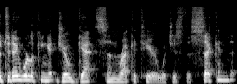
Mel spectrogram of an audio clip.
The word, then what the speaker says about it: Gatson: n and of course my impulse is to pronounce that Gaston Gaston because that's just easier to do but that's not the name the name is Gatson so I just let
